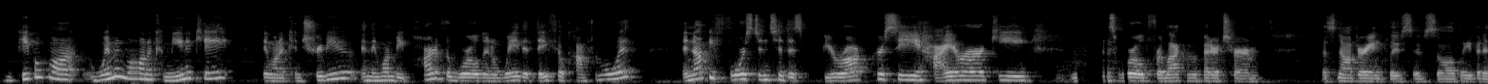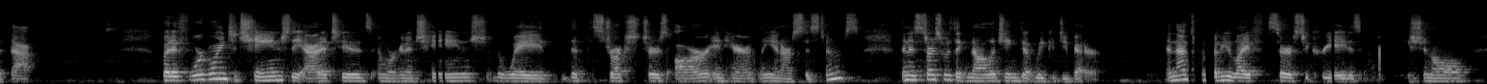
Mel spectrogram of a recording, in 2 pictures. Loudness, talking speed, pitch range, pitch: -28 LUFS, 195 wpm, 150-200 Hz, 165 Hz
